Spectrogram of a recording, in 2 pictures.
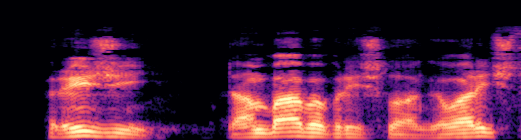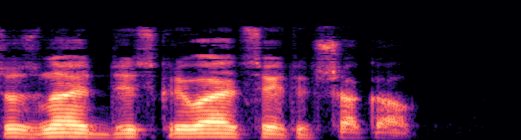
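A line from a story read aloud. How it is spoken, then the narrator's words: Muffled deep bass. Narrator (Russian): произнес он глухим басом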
